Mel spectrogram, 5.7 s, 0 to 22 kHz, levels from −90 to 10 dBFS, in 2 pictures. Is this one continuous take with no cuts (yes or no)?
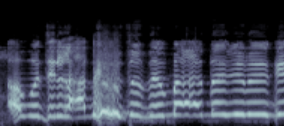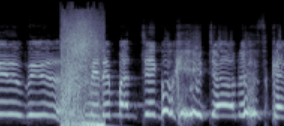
no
